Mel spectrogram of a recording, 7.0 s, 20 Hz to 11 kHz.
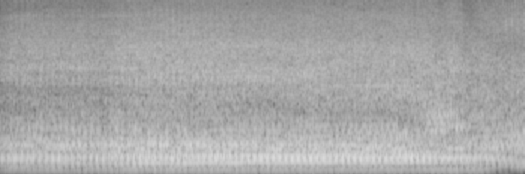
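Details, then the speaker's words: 2003 Saturn Ion 1, 205,347 miles, no check engine lights: steady even idle with smooth low hum, no knocks, misses or ticking. Normal idle. "But you can also notice there are none of those annoying check engine lights on. This car actually runs really, really well."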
